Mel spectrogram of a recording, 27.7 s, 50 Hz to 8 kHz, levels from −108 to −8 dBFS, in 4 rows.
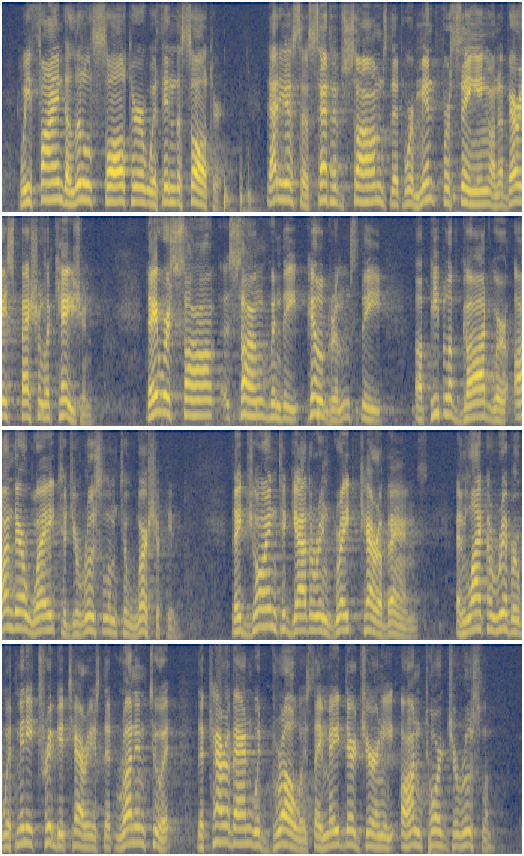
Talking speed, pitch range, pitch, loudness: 160 wpm, 165-210 Hz, 195 Hz, -20 LUFS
